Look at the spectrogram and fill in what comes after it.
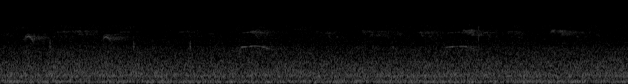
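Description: Birds chirping: short, arched calls repeating every second or so over a steady outdoor background hiss.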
